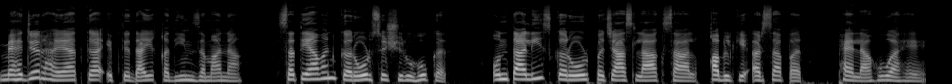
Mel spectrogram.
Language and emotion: Urdu, neutral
